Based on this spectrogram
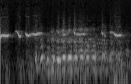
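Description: A man whistles a tune while ironing clothes in a comedic story, a bright, wavering melody with short sliding notes and brief pauses, heard alone without talk.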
